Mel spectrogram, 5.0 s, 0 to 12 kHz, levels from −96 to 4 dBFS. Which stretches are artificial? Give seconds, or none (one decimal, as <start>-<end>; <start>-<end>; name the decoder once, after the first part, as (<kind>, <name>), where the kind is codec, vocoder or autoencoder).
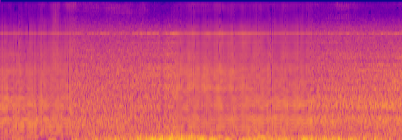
0.0-0.9 (vocoder, BigVGAN v2); 2.2-3.9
